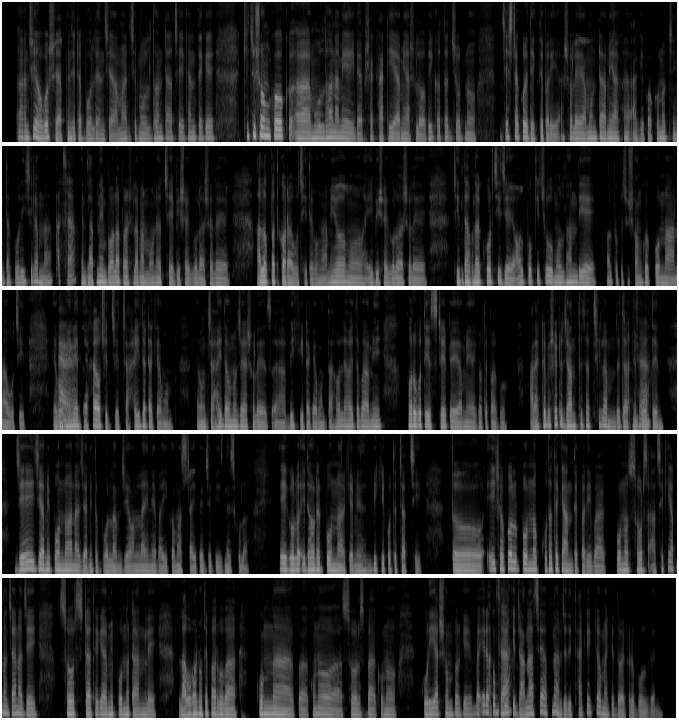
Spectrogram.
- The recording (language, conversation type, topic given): Bengali, advice, ব্যর্থতার ভয়ে চেষ্টা করা বন্ধ করা
- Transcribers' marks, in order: whistle; "করেছিলাম" said as "করিছিলাম"; whistle; whistle; whistle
